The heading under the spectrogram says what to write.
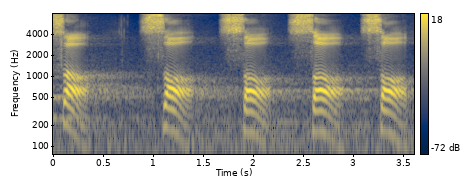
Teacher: pangkal lidahnya naik suaranya tampak menggembung di dalam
